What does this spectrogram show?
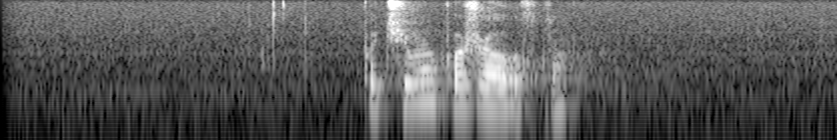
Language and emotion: Russian, neutral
